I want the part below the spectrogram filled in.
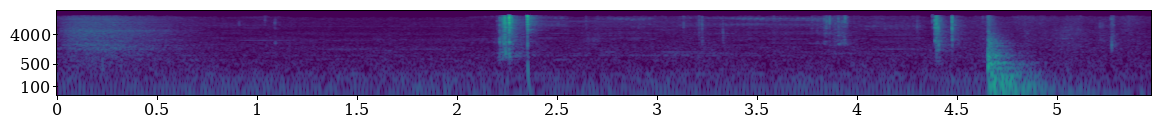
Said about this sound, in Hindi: क्या करना चाह रहे हो? कुछ नहीं, बस उसके अंदर से कैसेट निकाल रहा हूँ, अगर उसमें पड़ी रहेगी तो खराब हो जाएगी। मैंने निकाल दिए, ये लो देखो।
